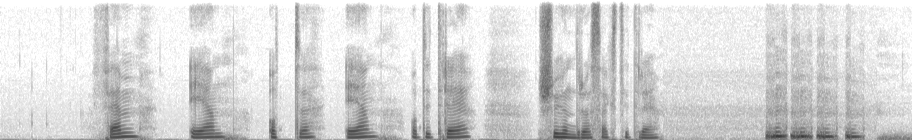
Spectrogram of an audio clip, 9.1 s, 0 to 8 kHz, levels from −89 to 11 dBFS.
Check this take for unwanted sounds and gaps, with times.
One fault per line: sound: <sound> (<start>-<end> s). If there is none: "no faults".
sound: laugh (7.7-8.7 s)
